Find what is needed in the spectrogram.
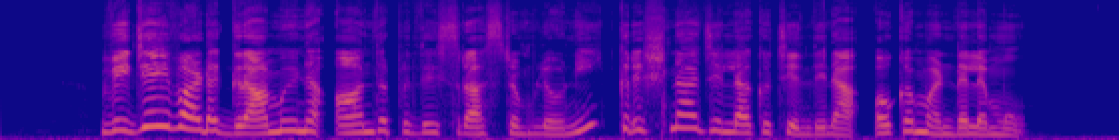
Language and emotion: Telugu, neutral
